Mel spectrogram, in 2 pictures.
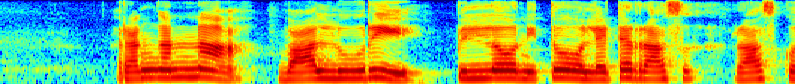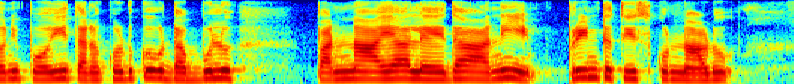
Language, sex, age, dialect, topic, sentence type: Telugu, female, 18-24, Southern, banking, statement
